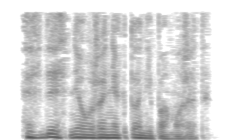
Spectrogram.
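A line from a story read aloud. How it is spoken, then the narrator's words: Sad. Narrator (Russian): грустно сказала Олесе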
